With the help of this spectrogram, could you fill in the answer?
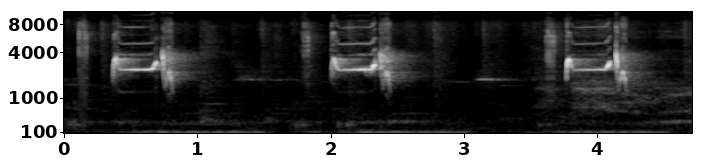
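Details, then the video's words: Lure song of a prinia ('ngalun' style) for drawing silent birds into song: three strident, buzzy high phrases roughly every 1.7 seconds, each closing with a brief flick, over a constant low hum. "Prenjak ngalun ampuh 100% buat prenjak macet agar ikut bunyi"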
